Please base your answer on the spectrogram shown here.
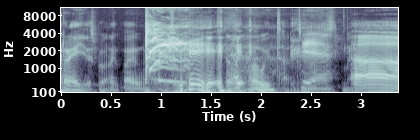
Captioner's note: laughing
